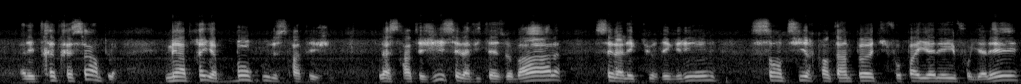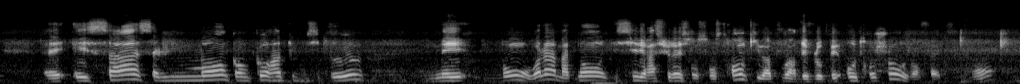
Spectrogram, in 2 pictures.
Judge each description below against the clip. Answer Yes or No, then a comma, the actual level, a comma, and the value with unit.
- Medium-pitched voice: No, high, 195 Hz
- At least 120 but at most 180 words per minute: No, average, 195 wpm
